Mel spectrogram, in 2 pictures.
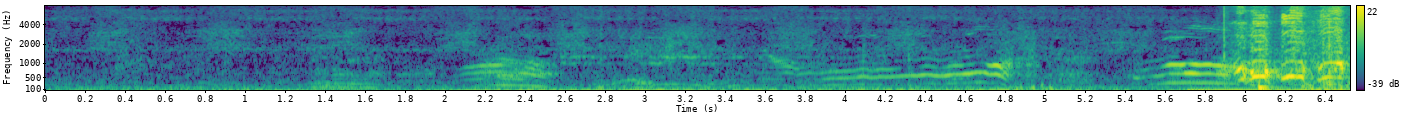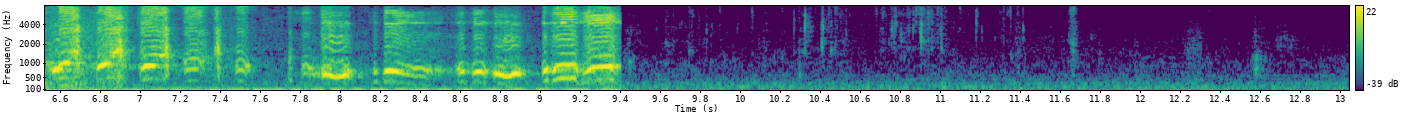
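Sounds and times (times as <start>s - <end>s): high-pitched laughter: 2.1s - 9.4s.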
